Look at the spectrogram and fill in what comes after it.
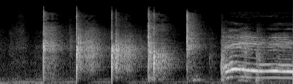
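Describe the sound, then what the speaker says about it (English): Five sharp hand claps at a steady, slightly uneven rhythm, close and loud, followed by a sustained tonal voice or sound at the end. "I can make a clap"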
